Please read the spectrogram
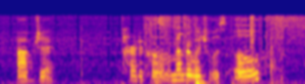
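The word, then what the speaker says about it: を: Remember which was O? O. That's our direct object particle. We write it in Romaji. It's written as wo, but the W is silent. So don't, it's said as O, pronounced like O, right?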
